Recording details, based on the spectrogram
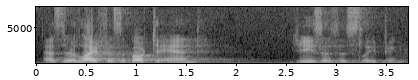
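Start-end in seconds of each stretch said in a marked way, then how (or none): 2.5-3.7 hushed repeat. Shown as a demonstration. Preacher repeats the line softer for weight.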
